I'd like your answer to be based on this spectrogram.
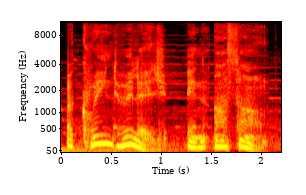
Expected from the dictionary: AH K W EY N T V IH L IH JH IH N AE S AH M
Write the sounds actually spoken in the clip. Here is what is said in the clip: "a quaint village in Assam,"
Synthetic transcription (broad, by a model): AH K W EY N T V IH L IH JH IH N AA S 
